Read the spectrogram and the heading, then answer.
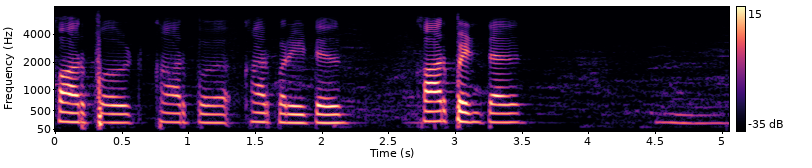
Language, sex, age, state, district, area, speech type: Telugu, female, 30-45, Andhra Pradesh, Kurnool, rural, spontaneous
